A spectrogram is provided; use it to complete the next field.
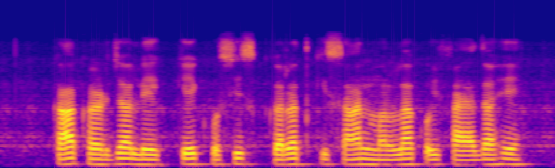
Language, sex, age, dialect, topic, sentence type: Chhattisgarhi, male, 18-24, Western/Budati/Khatahi, agriculture, statement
